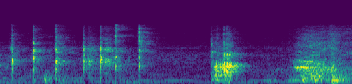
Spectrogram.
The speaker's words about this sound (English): Get you a little spoon. Where's that little spoon? Here we go.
